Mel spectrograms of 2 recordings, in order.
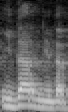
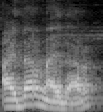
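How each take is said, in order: First: The words begin with an 'ee' vowel sound. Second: The words begin with an 'eye' vowel sound.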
